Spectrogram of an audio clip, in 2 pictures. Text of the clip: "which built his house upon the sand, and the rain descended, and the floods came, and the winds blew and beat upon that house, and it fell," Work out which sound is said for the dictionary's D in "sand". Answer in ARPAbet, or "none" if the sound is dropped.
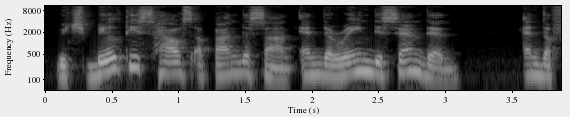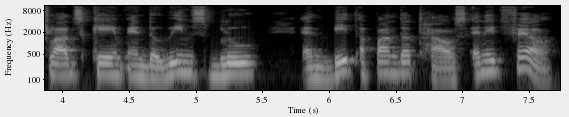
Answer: none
